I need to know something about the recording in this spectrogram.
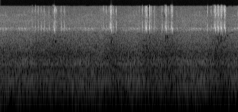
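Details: In a flowering meadow, grasshoppers make a few scattered sharp, high, rasping bursts against a soft hiss, with a quick cluster of chirps near the end.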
